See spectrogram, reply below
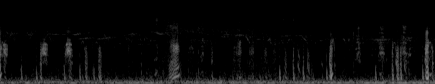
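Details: Ducks quacking repeatedly in short, rasping, nasal bursts, some doubled, spaced irregularly about every half second, over a low background rumble and faint birdsong.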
